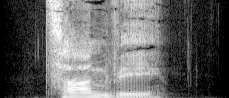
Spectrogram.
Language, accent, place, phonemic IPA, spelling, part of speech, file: German, Germany, Berlin, /ˈtsaːnˌveː/, Zahnweh, noun, De-Zahnweh.ogg
- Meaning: toothache (ache in a tooth)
